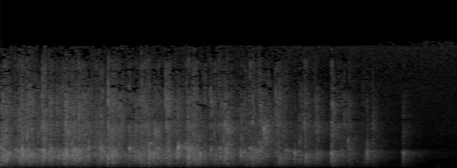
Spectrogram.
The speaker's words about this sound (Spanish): Alguien le da un aplauso al Señor y le dice amén.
